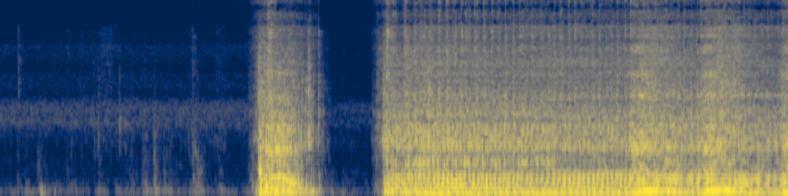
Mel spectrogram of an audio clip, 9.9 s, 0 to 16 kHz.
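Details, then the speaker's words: Ryobi RBC30SES two-stroke petrol strimmer started after the fuel was primed: it fires after a pause and revs high and buzzy, but bogs slightly on each throttle snap; the owner suspects the carburetor mixture screws need adjusting. "so the first thing I noticed um apart from the uh uh droppings falling out the back of it when I rev it is it is bogging down ever so slightly when I snap the throttle open"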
